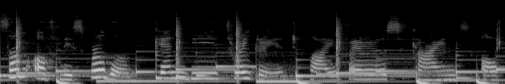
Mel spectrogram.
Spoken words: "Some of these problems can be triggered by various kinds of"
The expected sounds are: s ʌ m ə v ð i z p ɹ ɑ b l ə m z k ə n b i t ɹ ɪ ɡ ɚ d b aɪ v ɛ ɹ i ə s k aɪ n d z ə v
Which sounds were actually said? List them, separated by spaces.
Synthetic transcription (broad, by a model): s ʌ m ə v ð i s p ɹ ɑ b l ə m k ə n b i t ɹ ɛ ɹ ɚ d b aɪ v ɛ ɹ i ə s k aɪ n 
